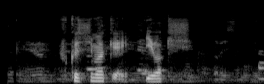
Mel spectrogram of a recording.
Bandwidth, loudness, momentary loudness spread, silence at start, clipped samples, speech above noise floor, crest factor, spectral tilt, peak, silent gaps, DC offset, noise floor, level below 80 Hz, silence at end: 10.5 kHz; -24 LUFS; 23 LU; 0.3 s; under 0.1%; 24 dB; 22 dB; -5.5 dB/octave; -4 dBFS; none; under 0.1%; -48 dBFS; -70 dBFS; 0 s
